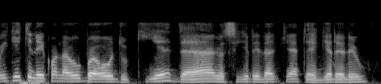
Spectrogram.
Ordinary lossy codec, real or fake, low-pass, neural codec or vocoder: none; fake; 7.2 kHz; codec, 16 kHz, 2 kbps, X-Codec, HuBERT features, trained on general audio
